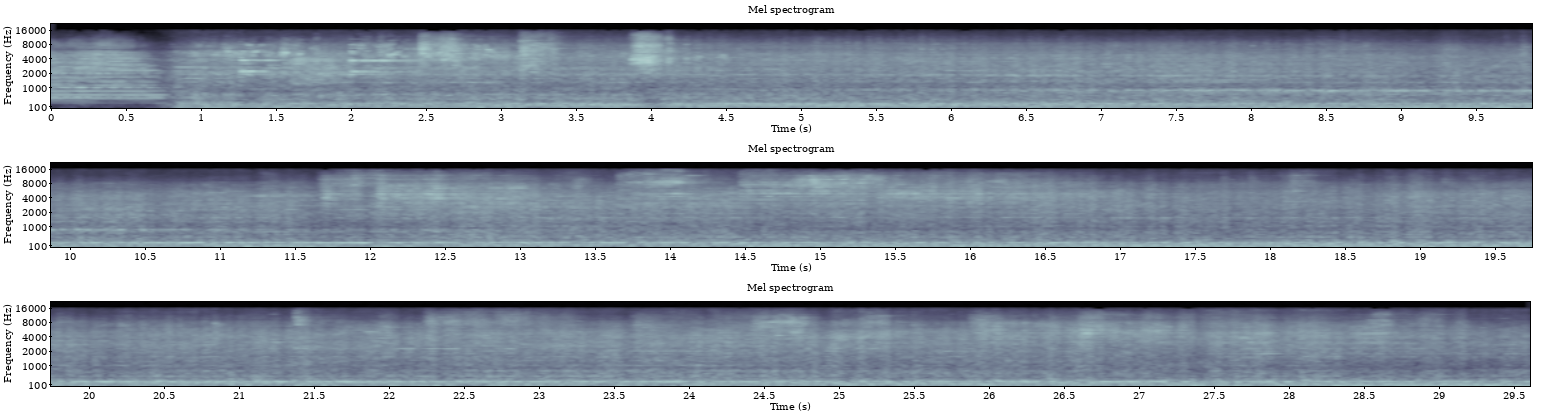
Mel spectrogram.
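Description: A double-stack intermodal freight train rolling past close by: a steady rumble and clatter of wheels on rail, with a steady low hum under it. A train horn chord cuts off just under a second in.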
